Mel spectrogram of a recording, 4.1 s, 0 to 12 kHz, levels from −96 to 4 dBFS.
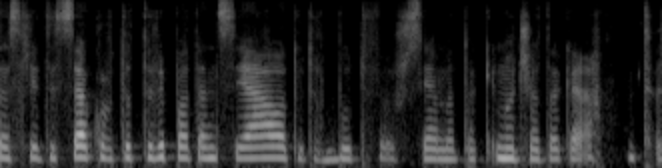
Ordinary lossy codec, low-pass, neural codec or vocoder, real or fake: Opus, 16 kbps; 10.8 kHz; codec, 24 kHz, 0.9 kbps, WavTokenizer, medium speech release version 2; fake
